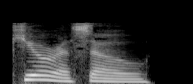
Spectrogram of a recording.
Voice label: "curassow", english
